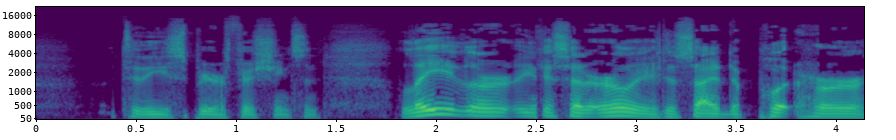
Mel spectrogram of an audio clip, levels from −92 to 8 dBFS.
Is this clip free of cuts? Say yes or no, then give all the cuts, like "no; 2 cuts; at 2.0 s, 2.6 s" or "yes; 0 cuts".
no; 3 cuts; at 1.3 s, 2.5 s, 3.1 s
